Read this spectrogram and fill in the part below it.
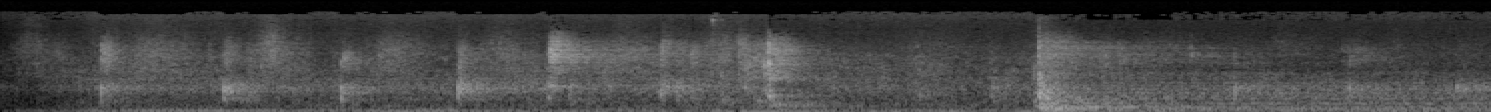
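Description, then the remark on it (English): Footsteps walk away at a steady, even pace as a hospital ward sister draws the curtain around a bed and heads out of the ward: about seven or eight soft heel strikes that gradually fade, followed by a single louder rustling thump over a low background hum. “The sister gives her a disapproving look, draws the curtain around the bed, then heads off out of the ward.”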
